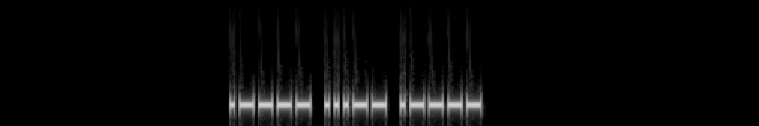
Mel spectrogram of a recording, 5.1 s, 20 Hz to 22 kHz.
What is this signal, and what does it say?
Morse code, heard as a keyed tone, about 38 wpm, 700 Hz. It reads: 131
